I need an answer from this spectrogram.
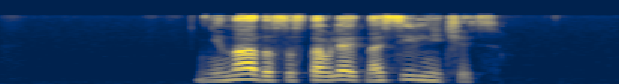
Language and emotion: Russian, angry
